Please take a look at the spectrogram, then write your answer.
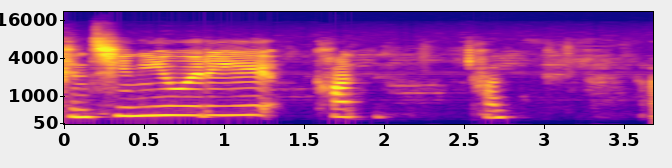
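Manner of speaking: breathy stuttering false start, stammer on "con". Reading a description aloud, stuttering. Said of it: "I'm stuttering, sorry".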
